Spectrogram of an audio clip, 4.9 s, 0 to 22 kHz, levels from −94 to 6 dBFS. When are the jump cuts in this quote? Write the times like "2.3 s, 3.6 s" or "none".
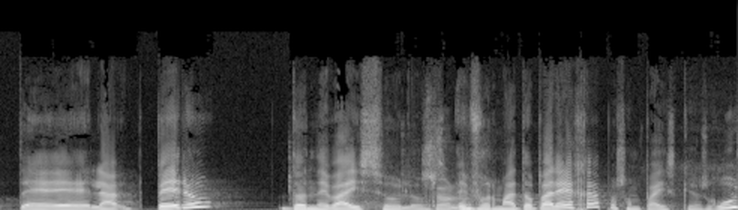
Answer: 0.9 s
